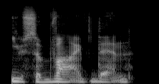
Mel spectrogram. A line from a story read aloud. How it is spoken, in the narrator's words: Thadwick said bitterly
